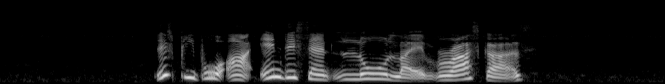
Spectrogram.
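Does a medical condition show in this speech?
No.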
